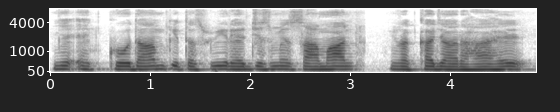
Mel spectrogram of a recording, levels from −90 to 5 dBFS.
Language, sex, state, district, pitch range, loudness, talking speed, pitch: Hindi, male, Uttar Pradesh, Jyotiba Phule Nagar, 140-150 Hz, -23 LUFS, 150 wpm, 145 Hz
